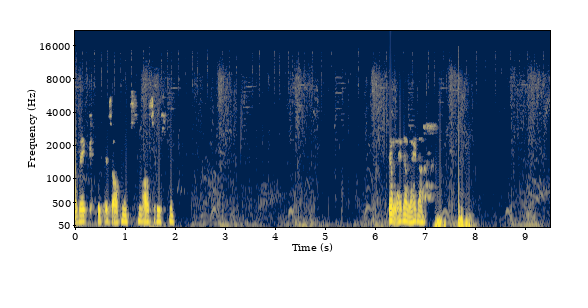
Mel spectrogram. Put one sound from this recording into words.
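Weapons clash and magic blasts burst in a fight.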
